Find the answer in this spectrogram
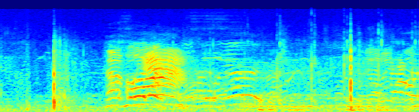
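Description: A baseball pitch smacking into the catcher's mitt with one sharp crack about half a second in, followed by spectators shouting loudly.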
